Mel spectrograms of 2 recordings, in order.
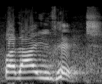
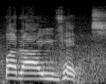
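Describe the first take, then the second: First: A short vowel is inserted between p and r. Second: The same.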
